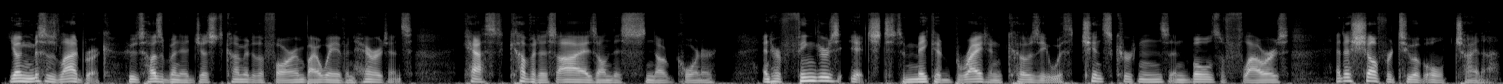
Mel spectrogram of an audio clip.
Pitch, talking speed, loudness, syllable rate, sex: 110 Hz, 190 wpm, -22 LUFS, 4.8 syllables/s, male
